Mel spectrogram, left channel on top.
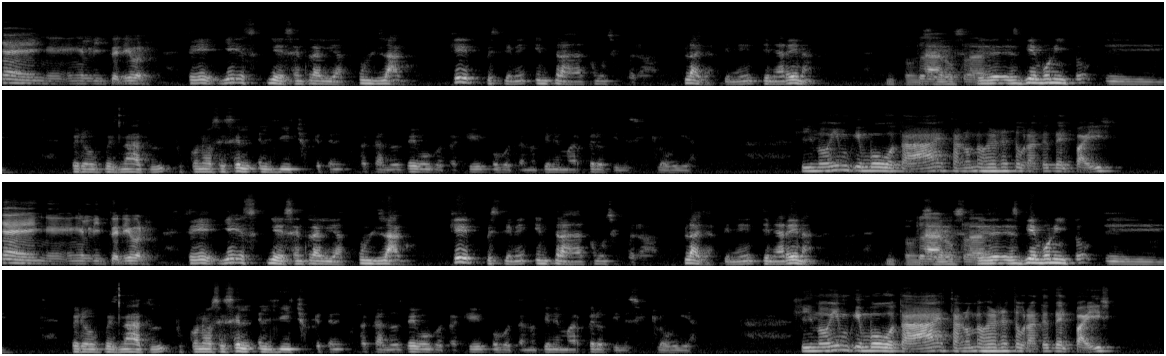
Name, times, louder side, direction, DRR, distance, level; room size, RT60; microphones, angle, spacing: voice 1, 0.0-1.5 9.1-9.9 19.6-22.7, right 4 dB, 85° right, 0.8 m, -26 dB
voice 2, 1.9-4.1 4.5-6.5 6.8-8.1 9.0-11.6 12.3-13.3 13.5-15.0 15.4-16.0 16.3-18.5, right 3 dB, 40° right, 0.5 m, -27 dB
13.5 x 5.1 x 6.0 m
head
